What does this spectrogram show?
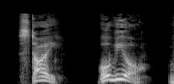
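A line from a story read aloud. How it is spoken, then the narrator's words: Shouted. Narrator (Russian): выкрикнул он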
